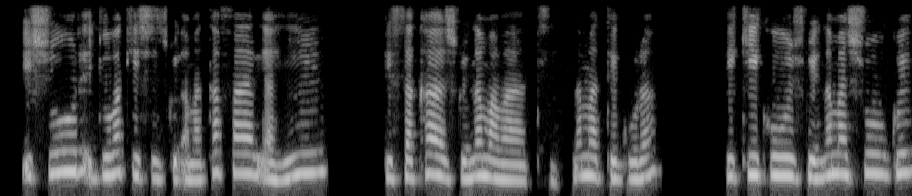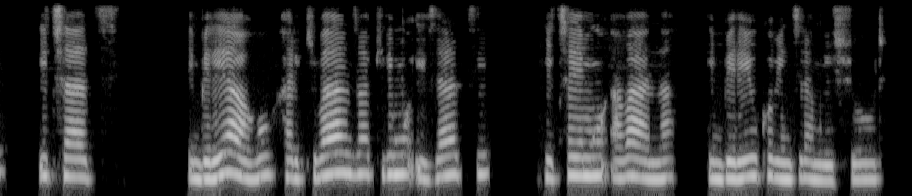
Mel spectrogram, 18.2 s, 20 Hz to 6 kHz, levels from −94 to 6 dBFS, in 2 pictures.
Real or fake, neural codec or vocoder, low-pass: real; none; 5.4 kHz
